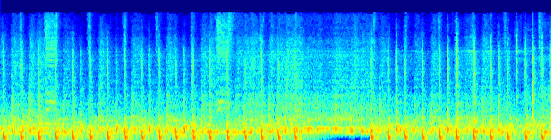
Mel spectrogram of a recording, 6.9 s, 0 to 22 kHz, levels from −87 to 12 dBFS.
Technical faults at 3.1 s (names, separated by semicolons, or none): compressed frames skipped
